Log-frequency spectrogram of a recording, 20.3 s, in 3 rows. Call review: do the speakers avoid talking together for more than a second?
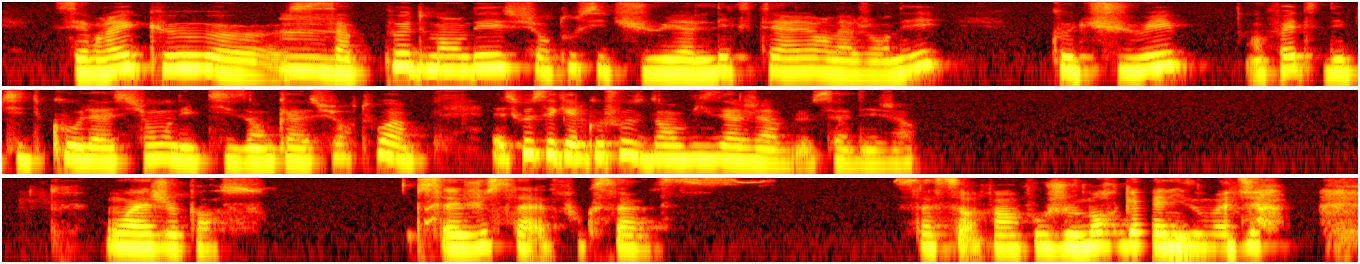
Yes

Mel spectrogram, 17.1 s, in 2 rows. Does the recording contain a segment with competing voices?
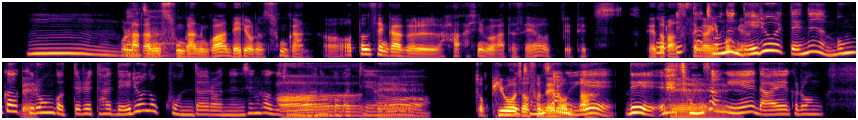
Yes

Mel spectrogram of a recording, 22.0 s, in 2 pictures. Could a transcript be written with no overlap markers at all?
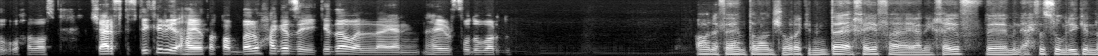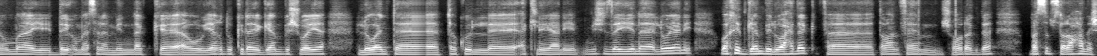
Yes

